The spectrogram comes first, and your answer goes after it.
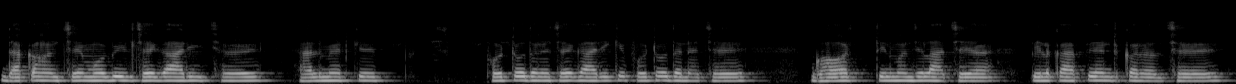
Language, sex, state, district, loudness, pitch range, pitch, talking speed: Maithili, male, Bihar, Madhepura, -27 LUFS, 170-180 Hz, 175 Hz, 115 wpm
